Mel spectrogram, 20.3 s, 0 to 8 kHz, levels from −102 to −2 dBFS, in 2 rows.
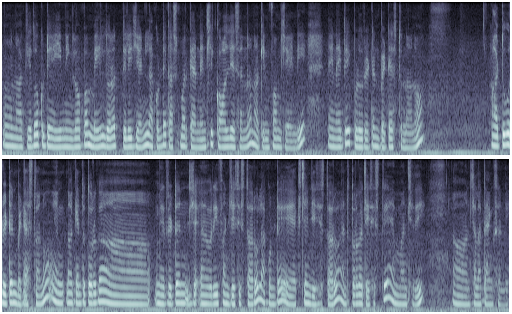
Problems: background sounds at intervals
